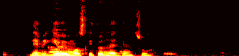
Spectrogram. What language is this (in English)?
Cameroon Pidgin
